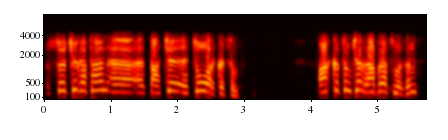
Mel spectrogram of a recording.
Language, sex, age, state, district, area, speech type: Kashmiri, male, 45-60, Jammu and Kashmir, Srinagar, rural, conversation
